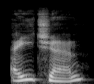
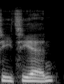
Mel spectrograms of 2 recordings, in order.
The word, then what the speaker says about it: Etienne: The Saints getting Travis Achan. Who is Travis Achan? Apparently, that's Travis Etienne.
